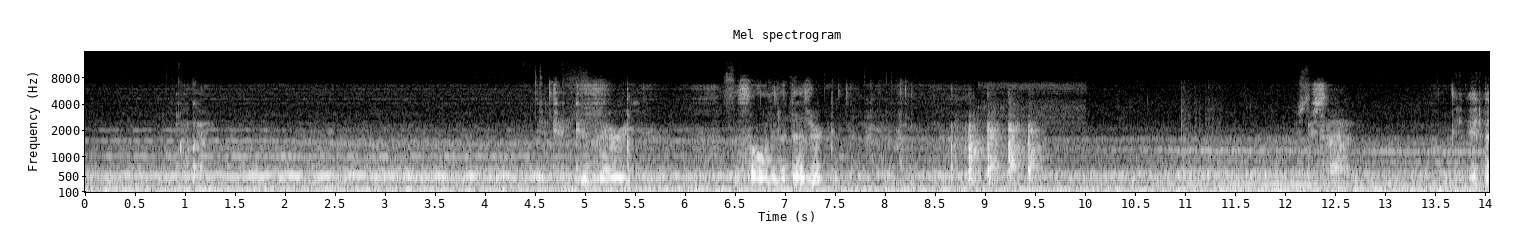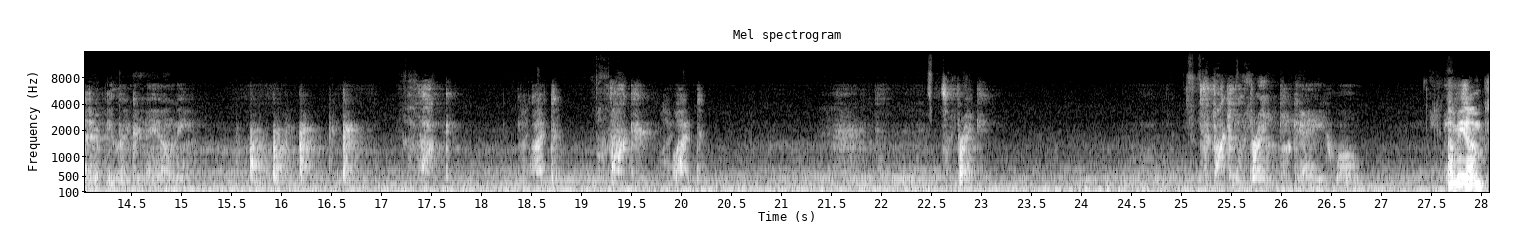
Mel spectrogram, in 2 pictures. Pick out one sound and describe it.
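A young man speaks quietly in short bursts.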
